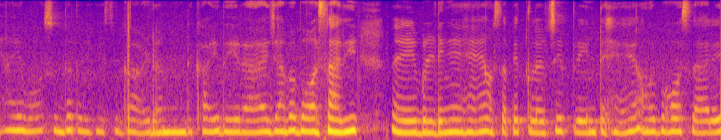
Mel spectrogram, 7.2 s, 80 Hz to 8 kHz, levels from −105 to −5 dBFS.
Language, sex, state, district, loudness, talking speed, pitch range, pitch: Hindi, female, Chandigarh, Chandigarh, -19 LUFS, 210 wpm, 250-270 Hz, 260 Hz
